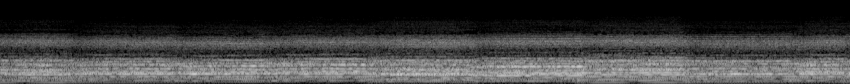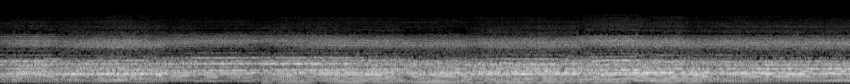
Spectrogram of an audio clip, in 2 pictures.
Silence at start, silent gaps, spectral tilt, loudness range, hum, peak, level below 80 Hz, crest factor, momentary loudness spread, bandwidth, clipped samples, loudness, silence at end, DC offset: 0 s; none; -6 dB/octave; 6 LU; none; -2 dBFS; -48 dBFS; 16 dB; 8 LU; 10.5 kHz; under 0.1%; -18 LUFS; 0 s; under 0.1%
